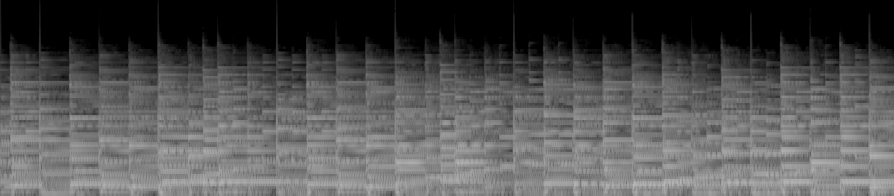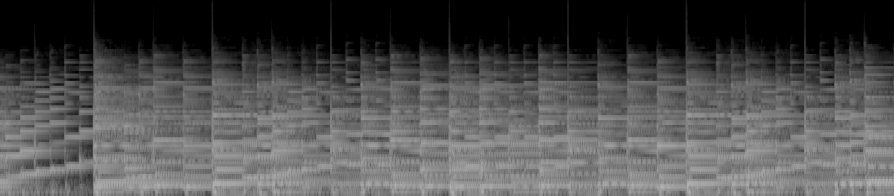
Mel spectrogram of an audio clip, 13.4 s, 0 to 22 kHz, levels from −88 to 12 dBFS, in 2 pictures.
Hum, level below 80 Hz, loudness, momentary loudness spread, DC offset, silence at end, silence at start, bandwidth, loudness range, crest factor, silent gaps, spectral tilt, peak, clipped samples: none; -40 dBFS; -22 LUFS; 4 LU; under 0.1%; 0 s; 0 s; 9.6 kHz; 2 LU; 16 dB; none; -6 dB/octave; -6 dBFS; under 0.1%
